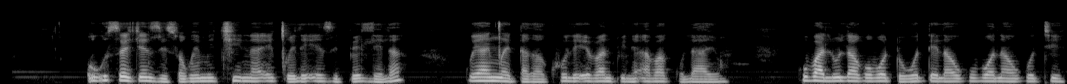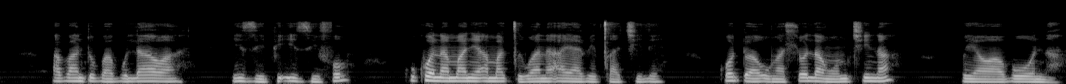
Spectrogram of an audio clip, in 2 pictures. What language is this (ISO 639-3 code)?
nde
